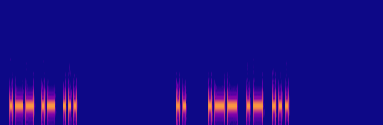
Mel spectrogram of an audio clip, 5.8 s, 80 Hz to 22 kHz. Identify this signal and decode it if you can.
Morse code, heard as a keyed tone, about 33 wpm, 700 Hz. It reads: WAS I WAS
